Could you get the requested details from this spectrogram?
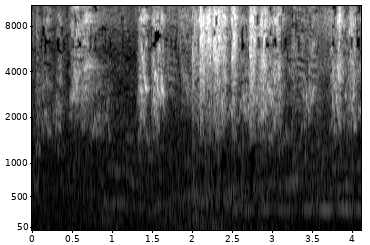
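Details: Australian parrot giving scratchy high chattering calls in uneven bursts, loudest in the middle, with short squawky notes near the end.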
